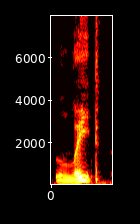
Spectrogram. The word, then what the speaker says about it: Lait: And it is called Late Night Lullabies by Late Fitzpatrick. His first name is spelt L-A-I-T Fitzpatrick.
